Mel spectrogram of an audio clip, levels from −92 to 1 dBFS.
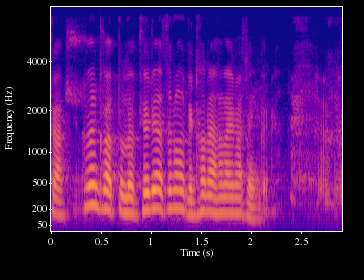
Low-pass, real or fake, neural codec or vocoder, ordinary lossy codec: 7.2 kHz; fake; autoencoder, 22.05 kHz, a latent of 192 numbers a frame, VITS, trained on one speaker; none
